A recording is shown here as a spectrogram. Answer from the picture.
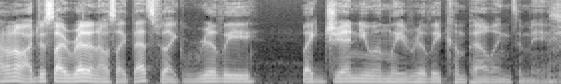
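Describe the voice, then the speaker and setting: This man has a plain, everyday voice. His pitch sits at a medium level with ordinary variation. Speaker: radio host. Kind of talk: casual chat; poem reading, performed. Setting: studio. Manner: slow, deliberate, lyrical cadence.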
